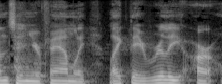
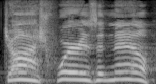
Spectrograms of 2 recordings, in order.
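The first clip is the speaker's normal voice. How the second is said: higher, louder and slow worried dad; father asking his son where the shoe is now; alarmed dad; 11 semitones higher, 7 dB louder, slower than usual. Retold or imitated. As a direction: demand it like a startled parent.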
